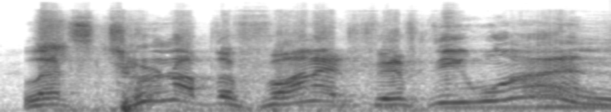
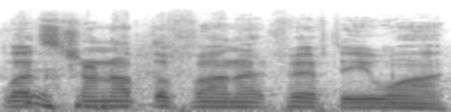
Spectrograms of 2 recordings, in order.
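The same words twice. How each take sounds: First: It is read with loud, excited energy. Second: It is read in a plain, flat way. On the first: The speaker calls it right. "you're supposed to to exclaim what you're reading" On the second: The speaker calls it wrong. "Not just"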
